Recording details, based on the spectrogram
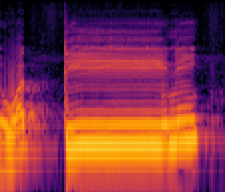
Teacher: اب یہاں پر دیکھیے یا سے پہلے زیر ہے تو یا حروف مدہ ہے، یا کو 1 سیکنڈ تک لمبا کریں گے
